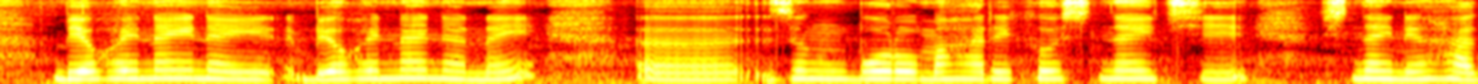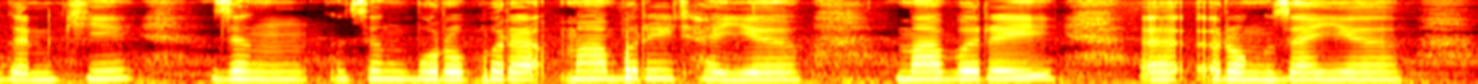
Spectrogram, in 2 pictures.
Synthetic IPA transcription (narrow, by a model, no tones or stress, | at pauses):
bewɦajnajnajbewɦajnajnanaj | zɯŋboɾomaɦaɾikʰɯwsinajtʰisinajnɯɦaɡɐnkʰizɯŋzɯŋboɾopʰɯɾamabɐɾɯjtʰajɯmabɯɾɯjɾɔŋzajɯ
